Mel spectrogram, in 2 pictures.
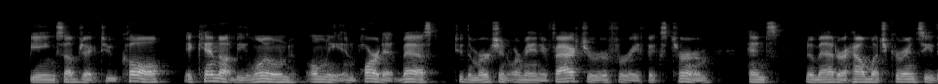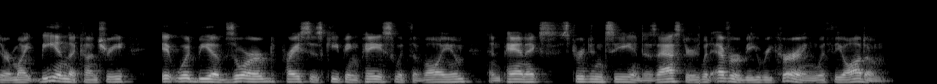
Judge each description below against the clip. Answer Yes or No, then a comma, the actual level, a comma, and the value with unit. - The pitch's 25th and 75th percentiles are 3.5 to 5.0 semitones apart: No, average, 2.9 semitones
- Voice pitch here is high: No, low, 115 Hz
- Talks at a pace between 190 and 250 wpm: No, average, 180 wpm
